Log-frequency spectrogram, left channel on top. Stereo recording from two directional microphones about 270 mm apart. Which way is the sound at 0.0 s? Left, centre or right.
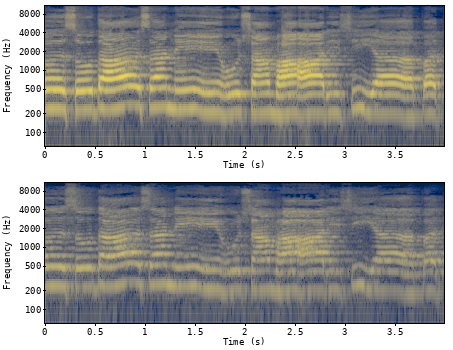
Left.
